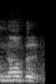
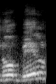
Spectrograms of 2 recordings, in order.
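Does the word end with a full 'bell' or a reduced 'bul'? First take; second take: bul; bell. First: The ending is reduced, rhyming with 'table'. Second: The ending is a full 'bell' sound. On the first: The speaker calls it right. "যেমন টেবিল ওইরকম নোবেল" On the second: The speaker calls it wrong. "নো বেল বলা যাবে না বেল গাছের বেল না"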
